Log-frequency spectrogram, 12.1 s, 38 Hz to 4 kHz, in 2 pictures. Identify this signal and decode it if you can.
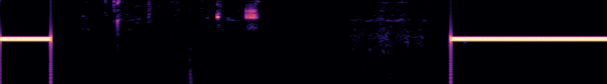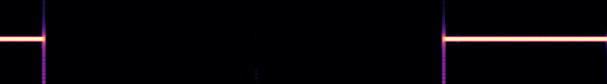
Ringback tone (North America), 440 + 480 Hz.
